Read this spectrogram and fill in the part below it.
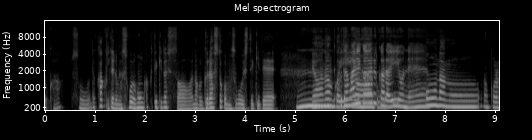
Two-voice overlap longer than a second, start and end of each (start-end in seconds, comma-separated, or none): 5.3-6.9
